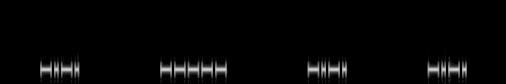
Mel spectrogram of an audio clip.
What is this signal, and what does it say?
Morse code, heard as a keyed tone, about 33 wpm, spaced as for 9 wpm, 700 Hz. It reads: C0CC
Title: USA Call Signs - 5 Characters - 8x Character Spacing - 35wpm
